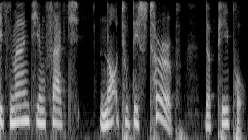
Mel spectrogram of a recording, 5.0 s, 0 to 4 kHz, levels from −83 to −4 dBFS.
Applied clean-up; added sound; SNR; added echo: none; none; none; none.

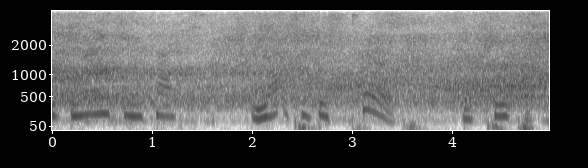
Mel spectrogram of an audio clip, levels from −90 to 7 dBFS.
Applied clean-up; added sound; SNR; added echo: none; Aircraft; -5 dB; none.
